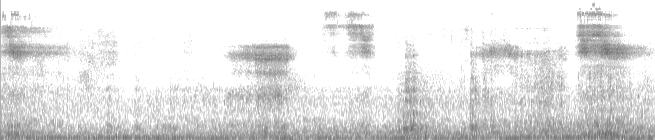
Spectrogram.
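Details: Sleeping dog, soft irregular snores and snuffles over a steady low background hum; snoring.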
